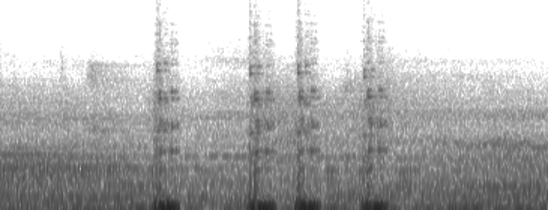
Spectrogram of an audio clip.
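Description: Game menu sounds click several times.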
